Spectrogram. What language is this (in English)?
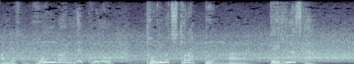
Japanese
